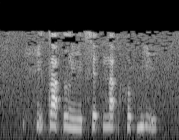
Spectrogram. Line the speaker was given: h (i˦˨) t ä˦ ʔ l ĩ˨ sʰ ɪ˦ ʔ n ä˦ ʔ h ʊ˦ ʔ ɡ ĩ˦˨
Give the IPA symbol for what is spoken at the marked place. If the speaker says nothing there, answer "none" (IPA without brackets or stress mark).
ĩ˦˨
